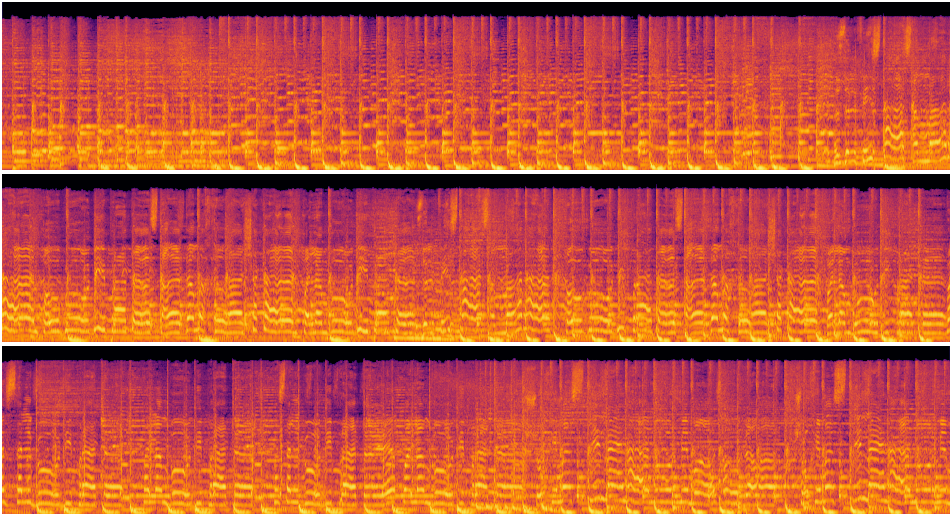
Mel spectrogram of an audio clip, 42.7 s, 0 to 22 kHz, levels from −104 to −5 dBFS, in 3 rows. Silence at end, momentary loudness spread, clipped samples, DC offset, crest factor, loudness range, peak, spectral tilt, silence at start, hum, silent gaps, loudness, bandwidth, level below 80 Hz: 0 s; 2 LU; under 0.1%; under 0.1%; 10 dB; 2 LU; -6 dBFS; -4.5 dB/octave; 0 s; none; none; -17 LUFS; 16 kHz; -24 dBFS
